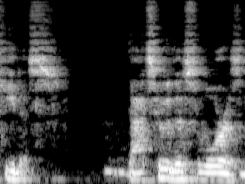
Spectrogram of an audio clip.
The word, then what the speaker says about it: Quietus: Despite the calming implications of his name, Quietus, let me spell that for you, Q-U-I-E-T-U-S. Quiet with us at the end, quiet. But it's pronounced Quietus.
